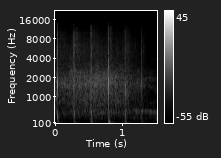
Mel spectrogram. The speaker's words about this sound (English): And we are so incredibly, incredibly fortunate to have Metropolitan Ballet join us here today. So I'd ask you to welcome with a warm round of applause as they offer us their first number.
